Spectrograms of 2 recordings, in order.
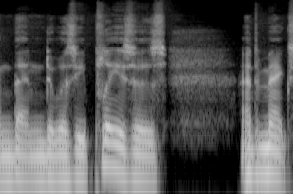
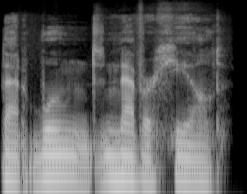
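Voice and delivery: plain reading voice

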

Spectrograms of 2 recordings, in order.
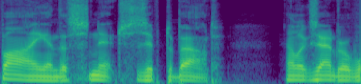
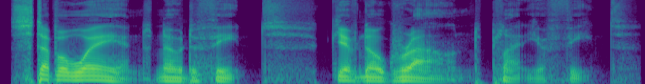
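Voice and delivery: slow, lower chanted verse; low rhythmic cadence; 3 semitones lower, slower than usual. A narrator's reading. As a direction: chant it like a spell. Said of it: "spoke in a low, rhythmic cadence".

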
